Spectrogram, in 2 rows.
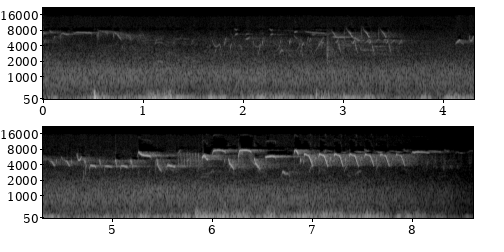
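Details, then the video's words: Eurasian wren singing early on a May 2012 morning at RSPB The Lodge, Sandy, Bedfordshire, before rain. Thin, very high rapid notes build into a loud, fast metallic trill near the end, over steady low rumbling background noise. "Wren at RSPB The Lodge, Sandy, Bedfordshire - May 2012"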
